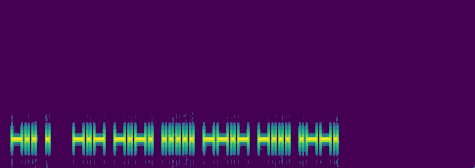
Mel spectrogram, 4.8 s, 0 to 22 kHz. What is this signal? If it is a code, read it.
Morse code, heard as a keyed tone, about 36 wpm, 700 Hz. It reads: DE KC5QBP
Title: USA Callsign DE Callsign - 6 Characters - 35wpm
